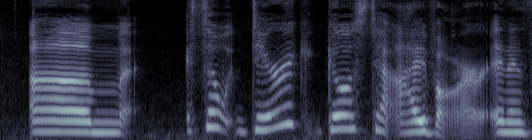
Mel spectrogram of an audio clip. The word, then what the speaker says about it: Ivar: who goes up to Ivar which I'm obsessed that we are on episode six and people still are pronouncing Ivar as Iva I heard it at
